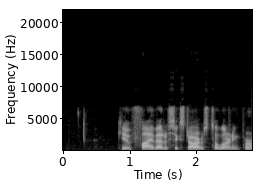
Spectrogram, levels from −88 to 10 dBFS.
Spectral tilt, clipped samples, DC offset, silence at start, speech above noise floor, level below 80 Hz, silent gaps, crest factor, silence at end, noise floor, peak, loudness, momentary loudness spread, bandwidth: -1.5 dB/octave; under 0.1%; under 0.1%; 0.85 s; 45 dB; -76 dBFS; none; 22 dB; 0 s; -69 dBFS; -4 dBFS; -23 LUFS; 8 LU; 7.4 kHz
